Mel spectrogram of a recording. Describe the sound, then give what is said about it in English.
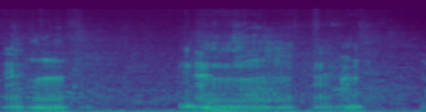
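A pig grunts and snorts in loud, raspy bursts while being weighed on a scale at a livestock show in Lee County, Iowa, with a couple of rough outbursts separated by brief pauses over a low background hum. “And so behind me is a scale, and I'm weighing my pig.”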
